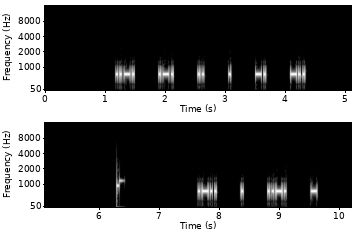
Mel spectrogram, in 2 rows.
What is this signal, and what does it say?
Morse code, heard as a keyed tone, about 34 wpm, spaced as for 16 wpm, 700 Hz. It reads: FRIEND LEFT
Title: 4x Character Spacing - Top 300 Words - 35wpm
